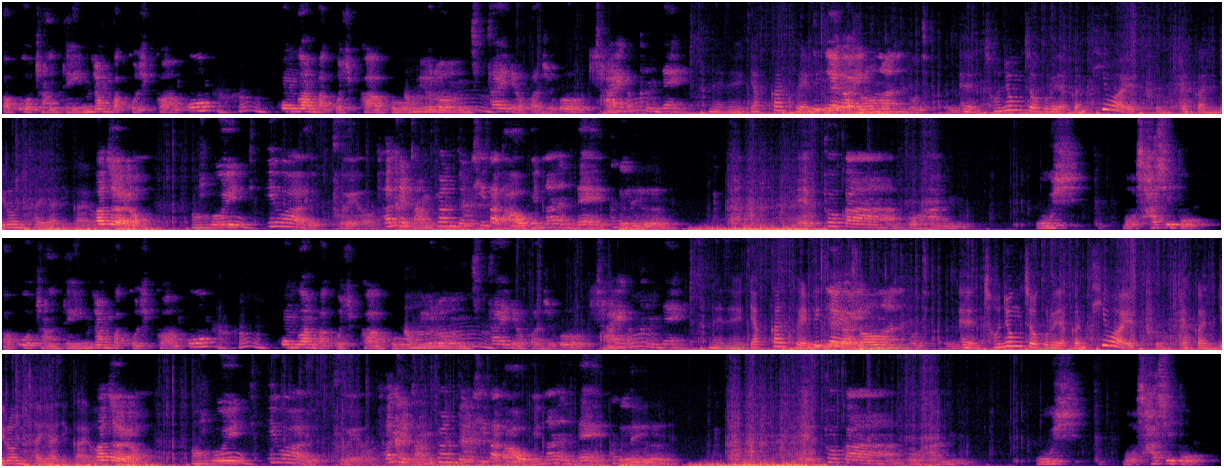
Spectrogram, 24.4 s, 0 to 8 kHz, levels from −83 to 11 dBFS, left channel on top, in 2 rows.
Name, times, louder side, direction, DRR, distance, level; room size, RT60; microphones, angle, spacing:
voice 1, 0.0-2.1 2.8-6.9 8.1-9.6 13.1-13.8 14.3-18.9 19.5-19.8 20.1-21.9 22.5-23.0 23.4-24.2, left 1 dB, 60° left, 4.4 m, -24 dB
voice 2, 2.1-2.7 4.0-4.9 6.0-6.6 7.1-8.9 9.6-13.2 14.1-14.7 16.1-16.3 16.8-17.0 18.3-19.0, right 3 dB, 60° right, 0.9 m, -25 dB
Wind, 5.1-21.7 22.0-22.1 23.1-23.2, right 1 dB, 20° right, 0.6 m, -24 dB
12.5 x 5.6 x 3.8 m
head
